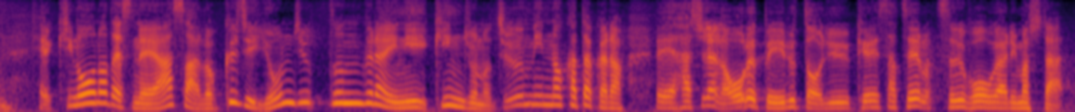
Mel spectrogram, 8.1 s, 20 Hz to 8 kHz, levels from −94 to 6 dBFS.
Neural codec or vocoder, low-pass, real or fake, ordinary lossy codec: codec, 16 kHz, 0.5 kbps, X-Codec, HuBERT features, trained on LibriSpeech; none; fake; none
